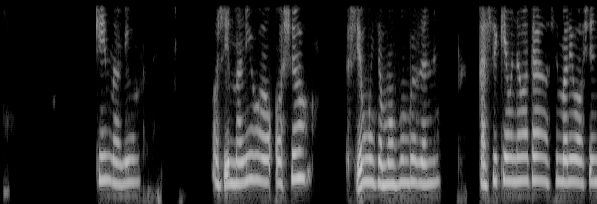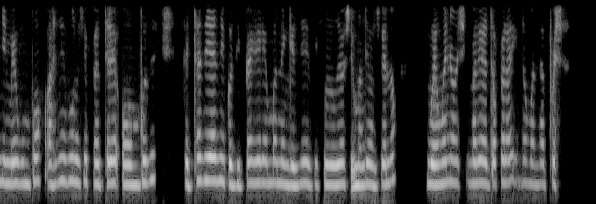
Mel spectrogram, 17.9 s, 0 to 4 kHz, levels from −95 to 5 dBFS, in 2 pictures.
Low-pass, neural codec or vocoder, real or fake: 3.6 kHz; codec, 16 kHz, 2 kbps, X-Codec, WavLM features, trained on Multilingual LibriSpeech; fake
